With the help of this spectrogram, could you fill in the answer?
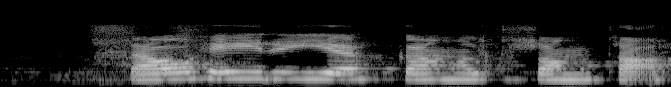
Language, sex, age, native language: Icelandic, male, 10, Icelandic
